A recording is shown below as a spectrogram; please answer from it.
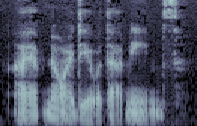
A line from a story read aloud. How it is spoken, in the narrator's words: Castiel murmurs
